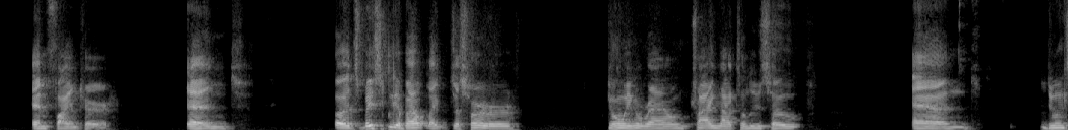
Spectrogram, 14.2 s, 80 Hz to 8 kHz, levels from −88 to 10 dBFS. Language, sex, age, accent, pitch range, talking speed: English, male, 50-69, American, 100-115 Hz, 85 wpm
